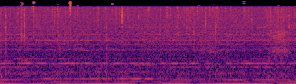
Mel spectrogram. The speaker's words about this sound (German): Da ist nur der Regen.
